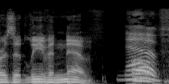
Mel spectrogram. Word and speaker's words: Neve: Nev. Oh, Nev as in Bev, right?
